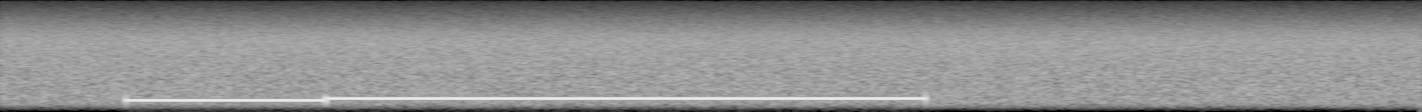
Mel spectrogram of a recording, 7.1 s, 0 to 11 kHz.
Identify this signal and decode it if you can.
Two-tone page, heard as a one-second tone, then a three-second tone, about 360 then 410 Hz, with radio hiss.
